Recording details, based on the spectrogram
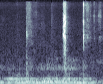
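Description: Scissors cut paper during a stamping craft session, a few short crisp snips spaced apart, close and faint over a low steady background hum.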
